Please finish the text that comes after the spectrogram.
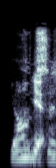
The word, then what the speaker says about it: Janssen: Janssen.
